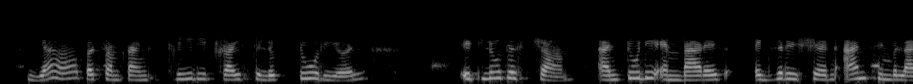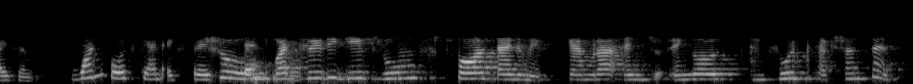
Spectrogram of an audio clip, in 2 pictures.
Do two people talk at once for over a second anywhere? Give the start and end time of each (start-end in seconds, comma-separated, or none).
11.2-12.6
